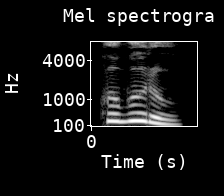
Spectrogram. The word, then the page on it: ಕುಗುರು: kuguru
